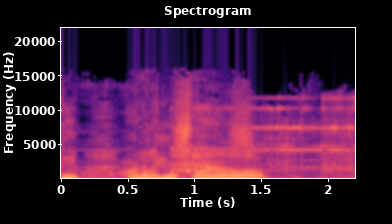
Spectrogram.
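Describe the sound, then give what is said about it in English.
An old, dusty retro antique telephone rings with thin, steady high-pitched tones while a person talks over it. The ringing continues faintly on its own once the voice stops. “nobody told me there was going to be a phone there. I don't even know what it is. A very retro phone of that as well. Yeah, it's really dusty. And it's just antique. It's weird.”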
